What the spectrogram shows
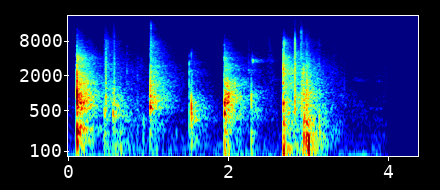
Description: Person Falling

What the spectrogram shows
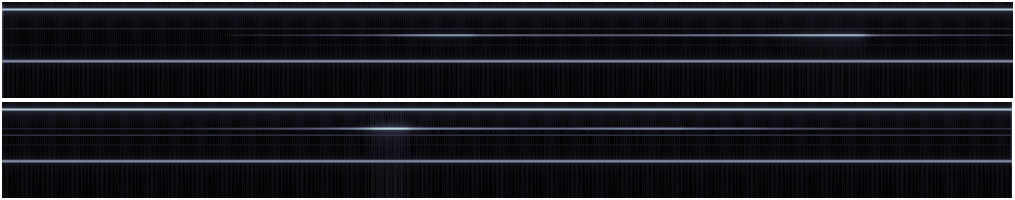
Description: Whine

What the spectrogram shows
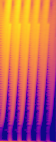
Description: Squeaking Target Hit

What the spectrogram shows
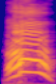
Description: Death Scream

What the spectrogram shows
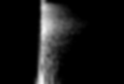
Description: Wet Thwack

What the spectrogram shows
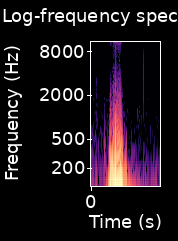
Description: Air Churp

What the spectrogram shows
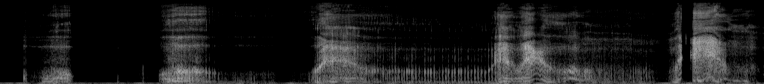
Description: Monster Growl

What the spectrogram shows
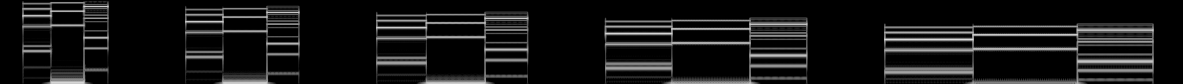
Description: Annoyingly Loud Bleeps

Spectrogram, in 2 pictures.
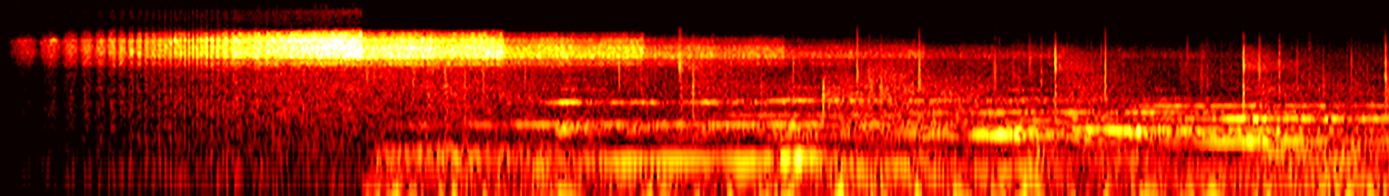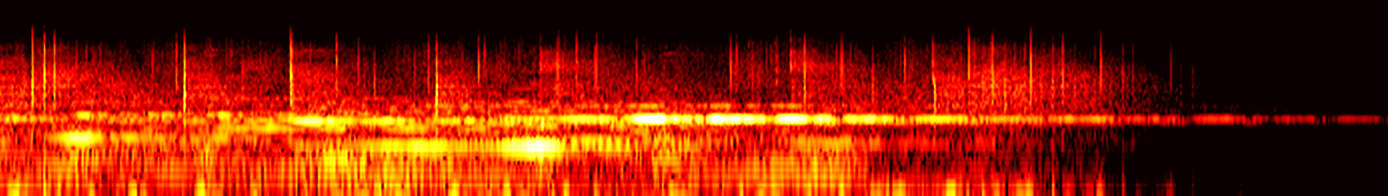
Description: Reverse Harp

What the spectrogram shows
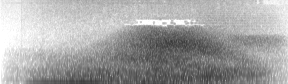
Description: Large Spaceship Pass

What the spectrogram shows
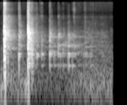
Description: Kicking Can

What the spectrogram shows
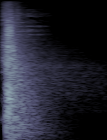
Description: Firecracker Snap Pop Small Explosion

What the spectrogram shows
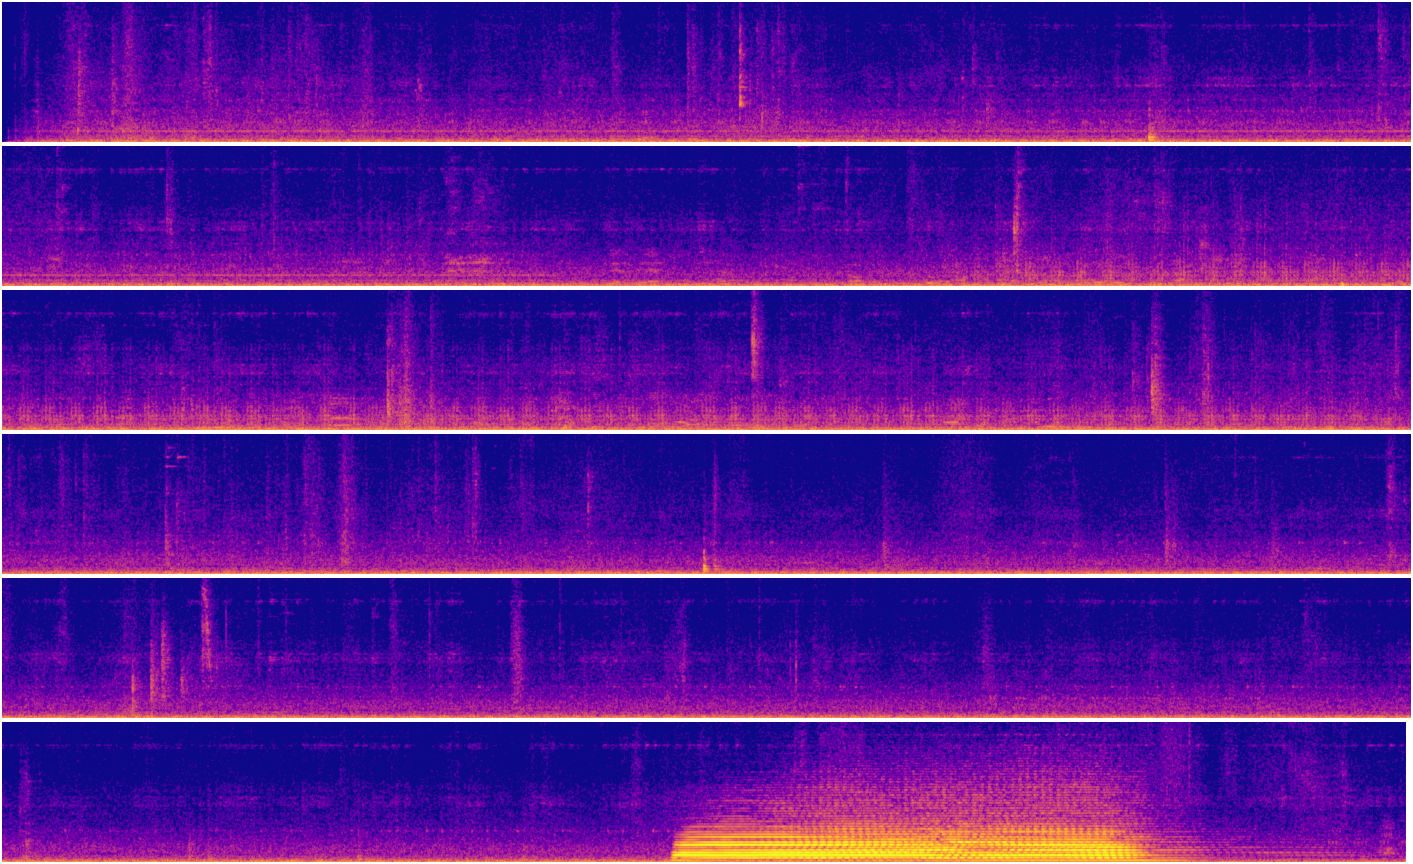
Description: On Boat Engine Horn

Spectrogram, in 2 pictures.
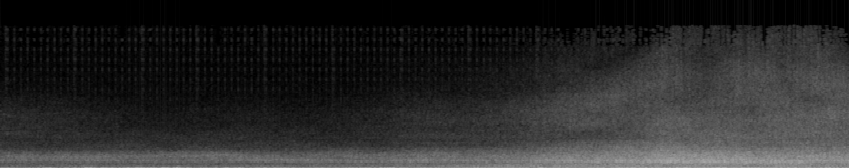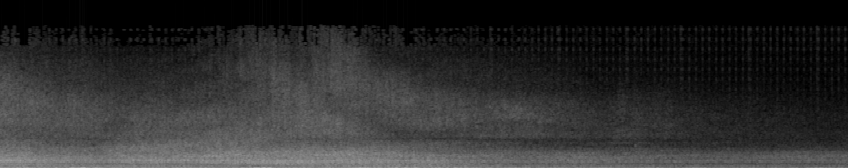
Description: Cars Moving Wet Road

